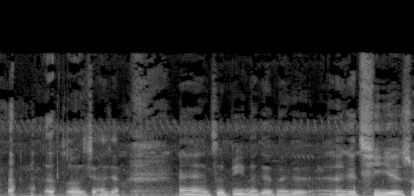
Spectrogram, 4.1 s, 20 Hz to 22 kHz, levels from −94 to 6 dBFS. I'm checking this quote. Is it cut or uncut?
uncut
